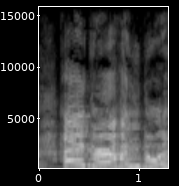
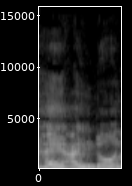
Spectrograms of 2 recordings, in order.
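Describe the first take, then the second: First: The greeting sounds cheerful and bubbly. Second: The greeting sounds flat and gloomy.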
